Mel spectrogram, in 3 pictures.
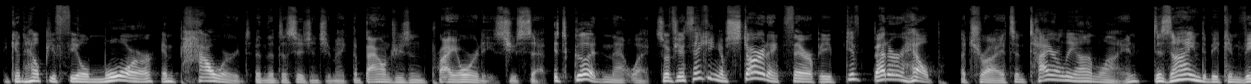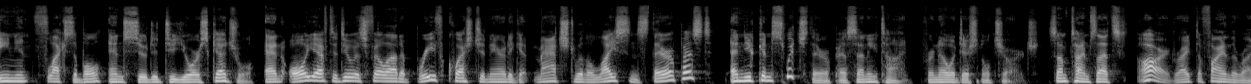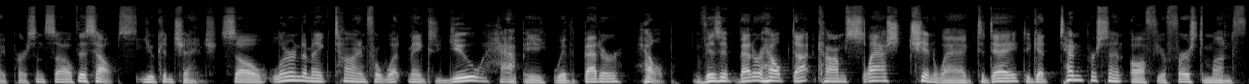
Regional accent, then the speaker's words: New Haven, Connecticut, United States; I grew up in New Haven, Connecticut.

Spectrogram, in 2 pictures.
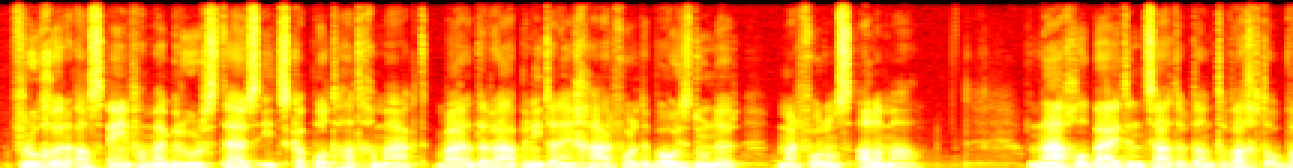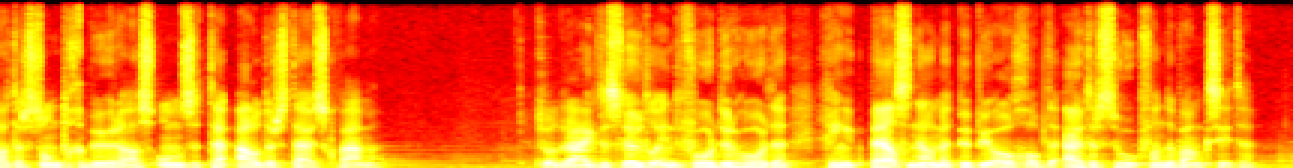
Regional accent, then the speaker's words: Netherlands; dan voelde ik me weer bijvoorbeeld meer Nederlander en dan, en dan minder Marokkaan

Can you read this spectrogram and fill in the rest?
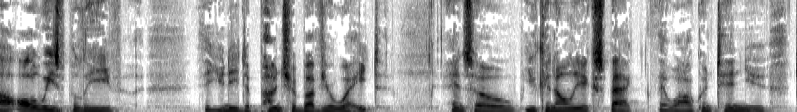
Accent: Kentucky, United States; born or raised there

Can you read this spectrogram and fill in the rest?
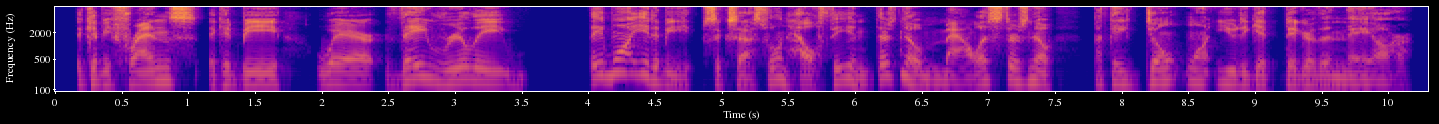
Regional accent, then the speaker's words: Indiana, United States; moved away; I grew up in Indiana.

